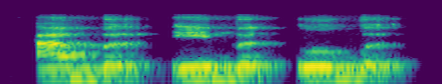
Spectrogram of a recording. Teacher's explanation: Karena mengandalkan dua bibir. Nah, kalau ba ini harus mengandalkan dua bibir. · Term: huruf ba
